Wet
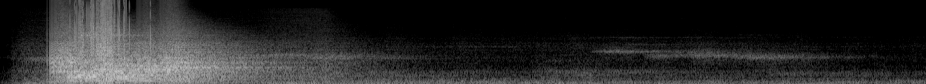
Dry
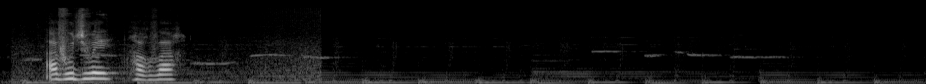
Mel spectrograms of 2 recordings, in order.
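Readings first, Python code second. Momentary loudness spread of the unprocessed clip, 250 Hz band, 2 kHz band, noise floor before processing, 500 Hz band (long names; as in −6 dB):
12 LU, +5.5 dB, +17.0 dB, −57 dBFS, +6.0 dB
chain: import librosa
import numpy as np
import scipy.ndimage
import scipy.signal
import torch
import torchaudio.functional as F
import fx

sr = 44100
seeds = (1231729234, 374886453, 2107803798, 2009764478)

y = fx.cycle_switch(x, sr, every=3, mode='inverted')
y = fx.rev_freeverb(y, sr, rt60_s=3.0, hf_ratio=0.75, predelay_ms=20, drr_db=-9.5)
y = (np.mod(10.0 ** (4.0 / 20.0) * y + 1.0, 2.0) - 1.0) / 10.0 ** (4.0 / 20.0)
y = y * librosa.db_to_amplitude(-1.5)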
